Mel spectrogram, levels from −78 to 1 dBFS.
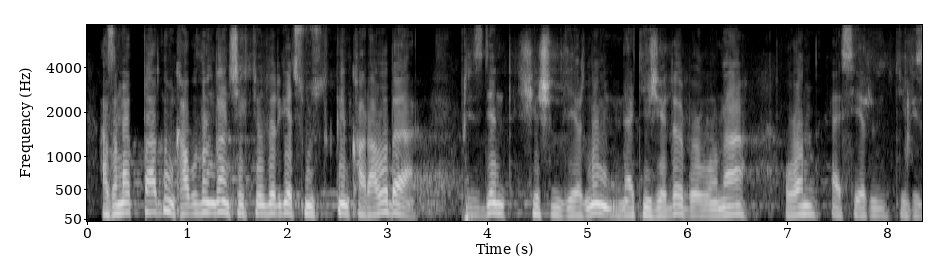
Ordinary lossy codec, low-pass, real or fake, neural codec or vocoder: none; none; fake; codec, 16 kHz, 4 kbps, X-Codec, HuBERT features, trained on balanced general audio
